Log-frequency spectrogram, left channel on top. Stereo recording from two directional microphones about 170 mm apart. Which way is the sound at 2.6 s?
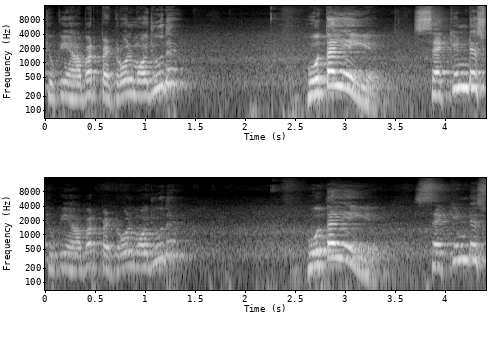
55° left (ahead or behind).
